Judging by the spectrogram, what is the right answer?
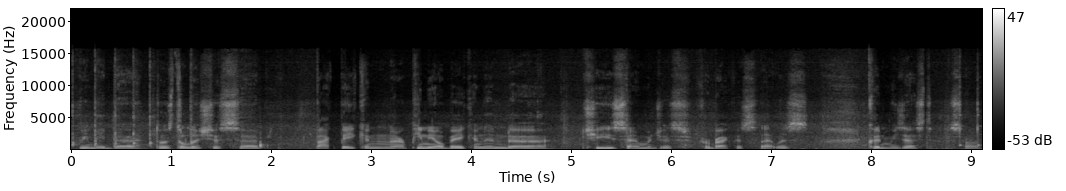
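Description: The delivery is fairly slow, monotone and flat, with very even loudness. The sound is dry with no echo, though background noise is noticeable. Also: man, very deep, low pitch for a man. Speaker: canoe tripper vlogger. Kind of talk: casual vlog chat. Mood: wistful, relaxed. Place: forest. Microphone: phone near.

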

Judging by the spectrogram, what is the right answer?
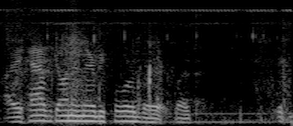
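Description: A man speaks with fairly even intonation. The sound is dry with no echo, and there is noticeable background noise. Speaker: guest guiding the host. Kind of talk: casual explanation on location. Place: garden.

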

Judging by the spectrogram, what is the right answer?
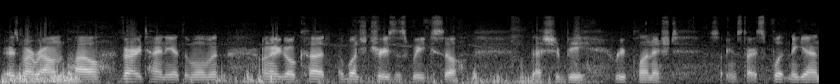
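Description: Fairly quick, monotone, flat speech in a dry sound with no echo, with noticeable background noise. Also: man, medium pitch for a man. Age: young. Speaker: youtuber showing his firewood pile. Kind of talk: casual vlog walkthrough; casual vlog chat. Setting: outdoors at wood pile. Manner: hesitant, many fillers. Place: forest. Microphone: phone near.

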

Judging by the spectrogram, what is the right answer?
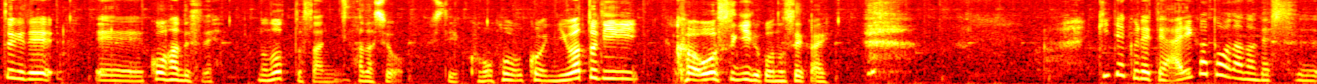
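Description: A woman's fairly high voice at a moderate pace, broken by long, frequent pauses and marked by big swings in loudness. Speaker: game streamer. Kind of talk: let's play commentary.

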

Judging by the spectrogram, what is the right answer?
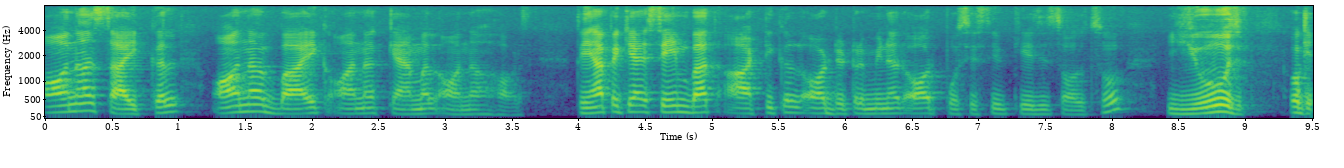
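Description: A man with an unremarkable speaking voice talks at a fairly high pitch, with ordinary pitch variation. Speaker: English teacher and retired navy veteran. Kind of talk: lecture. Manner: instructive, mixing Hindi and English.

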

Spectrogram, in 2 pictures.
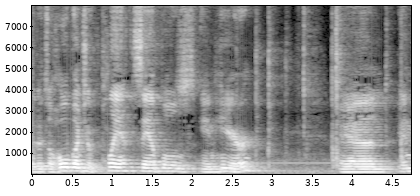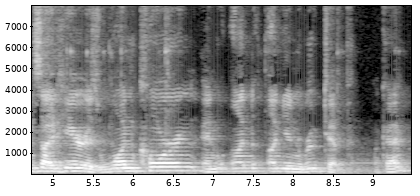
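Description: A man speaks at a very slow pace with fairly even intonation. Audible room echo and light background noise surround his voice. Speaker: lab instructor. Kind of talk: tutorial. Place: classroom. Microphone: camera far.

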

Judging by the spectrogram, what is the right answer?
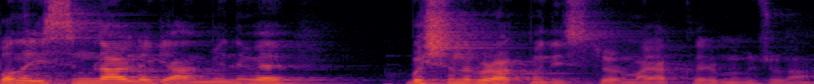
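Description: A man's intense tone with ordinary pitch variation. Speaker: poet. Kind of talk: slam poetry performance. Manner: rapid, intense and declamatory, with sharp defiant delivery. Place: stage. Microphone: handheld.

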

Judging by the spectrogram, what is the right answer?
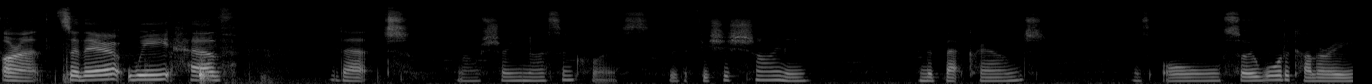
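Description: Speaking very slowly with an Australian accent, a woman with a fairly low pitch leaves long, frequent pauses and lets her loudness swing widely. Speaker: craft demonstrator. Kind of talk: live tutorial. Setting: home stamping room, live stream. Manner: chatty, upbeat. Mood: warm, cheerful. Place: home room. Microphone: webcam.

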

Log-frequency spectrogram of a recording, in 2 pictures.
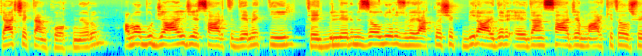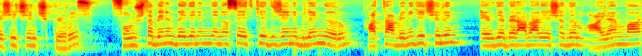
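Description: A man's fairly high voice at a very fast pace, with fairly even intonation and very even loudness against a quiet background. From Istanbul, Turkey; Turkey. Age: 30s. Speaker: YouTuber and video editor; YouTuber. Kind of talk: talking-head Q&A monologue. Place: home room.

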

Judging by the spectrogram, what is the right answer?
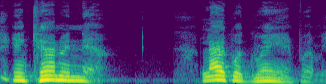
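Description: With a Southern US accent, the voice has a dark, mellow tone and ordinary pitch variation. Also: man. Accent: Southern US (Georgia). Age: 60s. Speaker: resident speaking at public comment. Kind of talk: public comment. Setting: county commission meeting.

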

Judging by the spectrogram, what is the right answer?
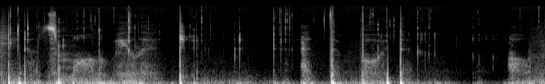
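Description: A woman whispers at a very slow pace. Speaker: ASMR creator. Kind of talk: soft ASMR storytelling. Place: home room. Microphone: studio mic.

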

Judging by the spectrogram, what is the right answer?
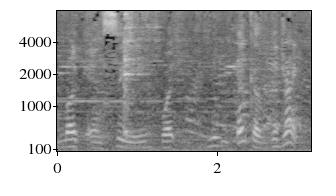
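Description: The speech moves at a fairly slow pace. Music is clearly heard in the background. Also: man. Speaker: cruise vlogger. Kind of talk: casual vlog chat. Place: bar. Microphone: phone near.

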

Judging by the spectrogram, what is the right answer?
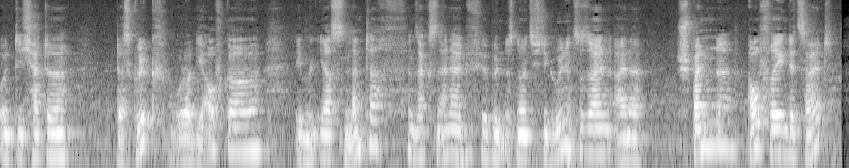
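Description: The man speaks at a fairly slow pace and a fairly high pitch. Audible room echo and light background noise sit in the recording. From East Germany. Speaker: politician. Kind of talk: interview testimony. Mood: calm, reflective storytelling. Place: home room.

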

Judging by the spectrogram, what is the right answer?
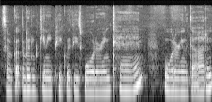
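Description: A fairly quick delivery with an Australian accent. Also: woman. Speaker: coloring book reviewer. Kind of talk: product review. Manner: animated, excitable.

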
